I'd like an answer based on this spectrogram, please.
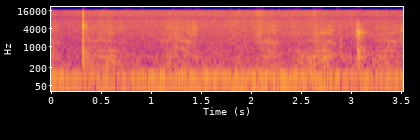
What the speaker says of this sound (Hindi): दोस्तों इसको थोड़ा फ्राई करेंगे फुल फ्लेम में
